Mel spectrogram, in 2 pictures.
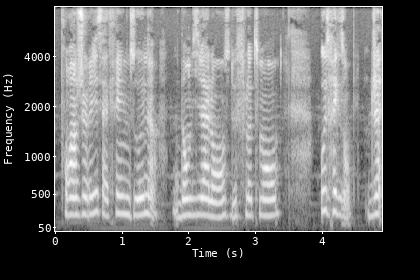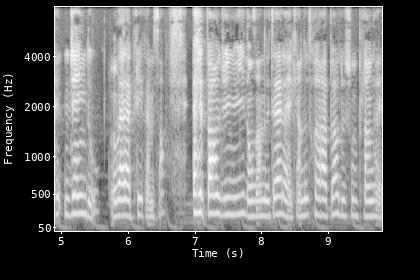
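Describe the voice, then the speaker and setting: Against noticeable background noise, a woman speaks at a moderate pace and a fairly high pitch in a monotone, flat intonation. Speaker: astrology youtuber. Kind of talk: commentary monologue. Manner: hesitant, many fillers.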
